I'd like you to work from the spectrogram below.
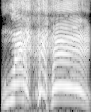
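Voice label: cheers, French; Scout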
